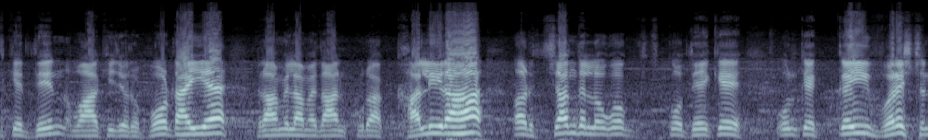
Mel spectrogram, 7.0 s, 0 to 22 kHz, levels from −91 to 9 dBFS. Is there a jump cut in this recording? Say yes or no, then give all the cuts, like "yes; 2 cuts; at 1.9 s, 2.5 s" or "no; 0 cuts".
no; 0 cuts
